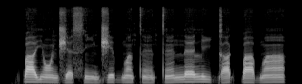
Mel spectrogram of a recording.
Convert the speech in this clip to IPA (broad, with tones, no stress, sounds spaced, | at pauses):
k͡p a˦ j ɔ̃˧ d͡ʒ ɛ˨ s ĩ˨ d͡ʒ e˧ b ã˧ t ɛ̃˨ t ɛ̃˨˦ n ɛ˦ l i˦˨ ɡ a˨˦ k͡p a˧ b ã˦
